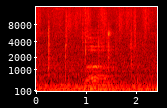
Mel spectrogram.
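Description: A young man murmurs briefly close to a microphone.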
